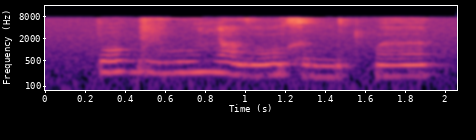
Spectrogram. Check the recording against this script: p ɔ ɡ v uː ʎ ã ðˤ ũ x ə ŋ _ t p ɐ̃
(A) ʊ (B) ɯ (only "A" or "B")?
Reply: A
